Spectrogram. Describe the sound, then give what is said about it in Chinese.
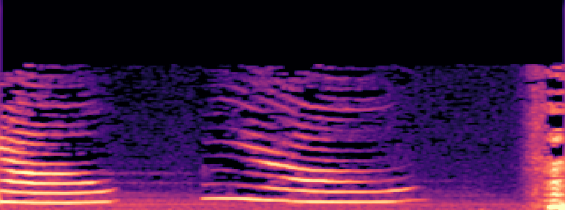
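A cat at a circus show meows twice, clear: a short meow, a brief pause, then a longer, drawn-out one, followed by a quick muffled bump at the very end. “接着，不论别人说什么，小猫它就只是叫着： 喵，喵。”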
